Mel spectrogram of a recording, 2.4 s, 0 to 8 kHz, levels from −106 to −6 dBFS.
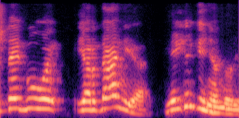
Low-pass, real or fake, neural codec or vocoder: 7.2 kHz; fake; codec, 24 kHz, 3.1 kbps, DualCodec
